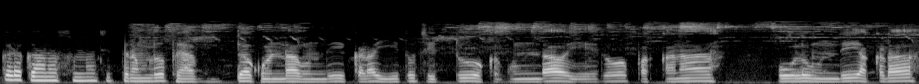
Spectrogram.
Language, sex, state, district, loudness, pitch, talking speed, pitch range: Telugu, male, Andhra Pradesh, Sri Satya Sai, -18 LUFS, 140 Hz, 105 wpm, 130-150 Hz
